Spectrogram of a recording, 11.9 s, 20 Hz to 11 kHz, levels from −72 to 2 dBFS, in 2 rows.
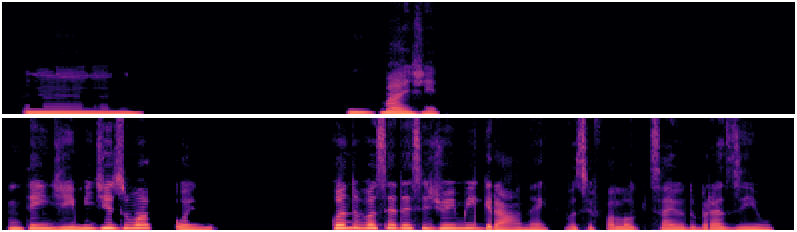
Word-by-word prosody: Hum. 200 -3 -1 1.5
Hum, 225 -1 -1
imagina 185 -6 +1 2.7
Entendi. 210 -1 +2
Me 230 +3 +2
diz 270 +2 +3
uma 285 +1 +3 0.2
coisa, 185 -1 0 0.9
quando 285 +1 +5
você 290 0 +3
decidiu 255 -2 +1
imigrar, 220 -10 +1
né, 170 0 -1
que 170 - -32
você 190 0 -4
falou 190 0 -2
que 185 - -17
saiu 190 -2 -1
do 190 - -4
Brasil, 175 -5 -1
205 Hz, 100 wpm, -22 LUFS, 185-245 Hz, 2.7 s, quando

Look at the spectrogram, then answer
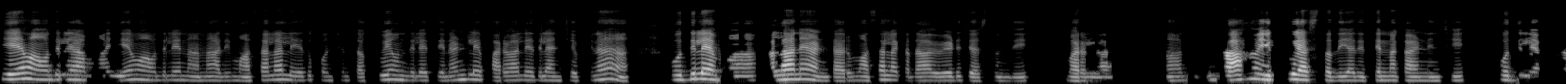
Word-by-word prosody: "ఏమవ్వదులే 225 -3 +2
అమ్మా, 200 0 -13 0.2
ఏమి 225 +1 -5
అవ్వదులే 200 0 -9
నాన్న 185 0 -9
అది 180 0 -14
మసాలా 200 +6 -5
లేదు 190 +1 -11
కొంచెం 190 0 -20
తక్కువే 210 +6 -7
ఉందిలే, 190 -2 -9
తినండిలే 210 +4 -6
పర్వాలేదులే" 195 +1 -8
అని 185 - -14
చెప్పినా! 200 +6 -6 0.7
వద్దులే 250 +3 +7
అమ్మా 195 -2 -6 0.4
అలానే 235 +3 +7
అంటారు 175 -1 -6
మసాలా 205 +3 -5
కదా 175 0 -7 0.2
వేడి 185 +1 -5
చేస్తుంది. 165 0 -10 0.5
మరలా 170 0 -3 0.7
ఆహ్, 185 +1 -10 0.4
దాహం 225 +6 +9
ఎక్కువ 245 +3 +1
వేస్తది 190 -3 +1
అది 180 - -6
తిన్న 190 0 -4
కాడనుంచి 180 +1 -5 0.5
వద్దులే 205 -1 -5
అమ్మ - - -73
195 Hz, 125 wpm, -24 LUFS, 180-215 Hz, 0.7 s, దాహం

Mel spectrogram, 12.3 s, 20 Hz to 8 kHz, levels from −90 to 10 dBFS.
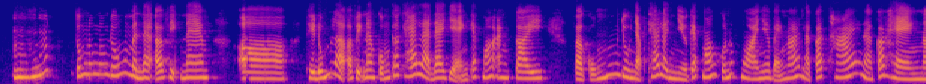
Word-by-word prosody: Ừm 270 0 +6
hứm, 310 +9 +3 0.4
đúng, 330 +5 0
đúng, 380 +1 -5
đúng, 370 -1 -6
đúng, 330 +3 0
mình 280 -7 +4
đang 245 -2 0
ở 235 - +3
Việt 245 - +1
Nam, 255 +2 +2 0.4
ờ, 230 - +4 0.8
thì 230 -3 +4
đúng 245 +9 +4
là 390 - -1
ở 220 - +2
Việt 240 +1 +1
Nam 265 0 +2
cũng 215 +2 -2
có 340 +5 -2
khá 315 +3 0
là 370 - +2
đa 245 +3 +1
dạng 185 -4 -2
các 270 +1 -6
món 265 +3 0
ăn 255 -5 -1
cay 235 0 +1 0.4
và 200 - +5
cũng 235 - -1
du 285 - +3
nhập 235 -3 +1
khá 310 +4 -2
là 320 - 0
nhiều 215 -6 -1
các 270 +1 -3
món 280 +7 +1
của 250 -7 -4
nước 270 - +1
ngoài 215 -6 0
như 240 +2 0
bạn 190 -3 -3
nói 245 +5 0
là 285 - -3
có 265 +2 0
Thái 270 +4 -1
nè, 225 -8 -1
có 290 - +1
Hàn 210 -9 +1
nè, 200 - +2
255 Hz, 245 wpm, -20 LUFS, 230-295 Hz, 0.8 s, Ừm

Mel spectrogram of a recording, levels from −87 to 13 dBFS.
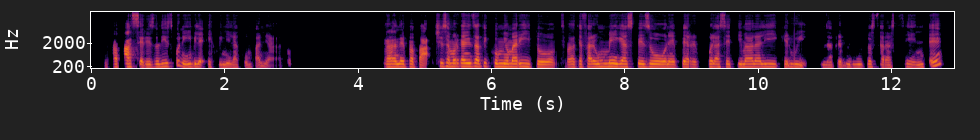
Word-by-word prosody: Il - - -23
papà 190 +2 +3
si 195 - 0
è - - +4
reso 170 +1 -2
disponibile 185 -2 -1
e 170 -2 -10
quindi 165 - -5
l'ha - - -6
accompagnato. - - -14 1.4
Grande 180 +1 +4
il 180 - -1
papà. 180 -1 0
Ci 215 - -3
siamo 210 -1 +2
organizzati 210 0 +4
con 200 -2 +1
mio 195 -1 +5
marito, 185 -4 +2
siamo 170 0 -5
andati 175 +2 -7
a 180 - 0
fare 180 0 +1
un 190 +1 +2
mega 195 -1 +4
spesone 180 -1 +2
per 170 -1 -3
quella 185 -1 -1
settimana 180 +1 -1
lì, 185 0 -1
che - - -5
lui 180 -1 -2 0.3
non 160 0 -9
avrebbe 170 +2 -6
dovuto 170 +1 -4
stare 165 -2 -8
assente 175 - -3
180 Hz, 170 wpm, -24 LUFS, 175-190 Hz, 1.4 s, mio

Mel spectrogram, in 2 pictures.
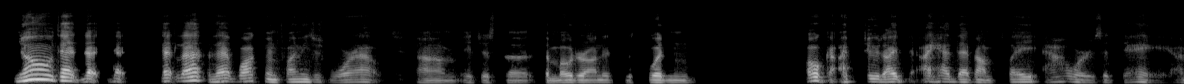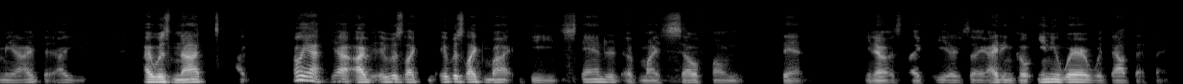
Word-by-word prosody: No, 220 +8 +9
that 170 -3 +4
that - - +3
that - - -5 0.3
that - - -1
la 175 +4 +5
that 135 +2 -1
Walkman 140 -6 -2
finally 115 +1 -4
just 110 -1 -14
wore 100 +3 -9
out. 110 -3 -9 0.3
Um, 90 -2 -11
it 95 -2 -18
just 90 -1 -14
the 90 -1 -11 0.2
the - - -5
motor 100 +2 -2
on 95 +1 -6
it 100 - -10
just - - -18
wouldn't 95 -2 -1 1.2
Oh, 175 +3 +5
go - - -8
I 125 - -5 0.2
dude, 130 -2 -3
I 125 +1 +2 0.2
I - - -3
had 125 -1 -8
that 110 -2 -3
on 100 -4 -6
play 115 +2 -6
hours 110 -5 -12
a - - -13
day. 105 -4 -13 0.2
I 100 - -19
mean, 100 -1 -9
I 105 +3 -4
d 110 - -14
I 100 0 -10 0.7
I 115 - +8
was 120 -1 +7
not 110 +2 +5 0.3
I - - -12 0.5
Oh, 195 - +4
yeah, 180 -4 +5
yeah, 140 +2 +3
I 115 - +9
it 115 +2 -4
was 125 -1 +1
like 110 0 +2 0.2
it 125 - 0
was 125 0 +2
like 120 -1 +4
my 105 0 -2 0.2
the 95 -2 -10
standard 115 -1 -5
of - - -9
my - - -6
cell 100 -1 -4
phone 95 -2 -11 0.4
then, - - -7 0.6
you 95 - -13
know? 90 0 +2
It's 90 -1 -13
like 85 - -8
you 105 -1 -12
know - - -6
what - - -7
I'm - - -18
saying? 100 - -9
It's - - -8
like, 95 - 0
I - - +5
didn't 100 -3 -6
go 95 0 -2
anywhere 115 -1 +5
without 95 -1 -6
that - - -17
thing, - - -25
110 Hz, 205 wpm, -25 LUFS, 95-120 Hz, 1.2 s, No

